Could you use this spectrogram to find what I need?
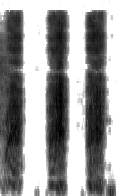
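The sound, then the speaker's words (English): A voice imitates Donald Duck's sneeze: three breathy, raspy bursts of even length with short gaps, ending in a tiny low grunt. There is no talking. “Would you mind gracing us with your Donald Duck sneeze?”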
